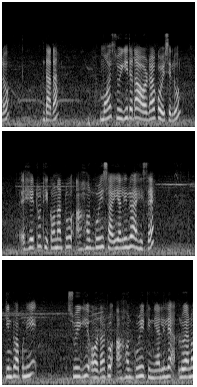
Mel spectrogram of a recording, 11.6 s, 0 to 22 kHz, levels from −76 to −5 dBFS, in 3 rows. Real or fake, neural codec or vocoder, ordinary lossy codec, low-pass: real; none; none; none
